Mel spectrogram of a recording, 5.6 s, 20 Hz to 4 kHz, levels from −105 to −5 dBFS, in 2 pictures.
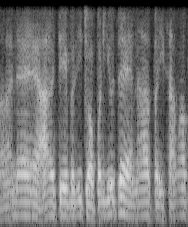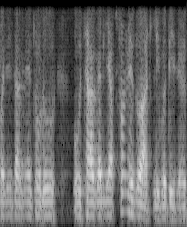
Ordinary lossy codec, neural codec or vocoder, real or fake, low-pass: none; vocoder, 24 kHz, 100 mel bands, Vocos; fake; 3.6 kHz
